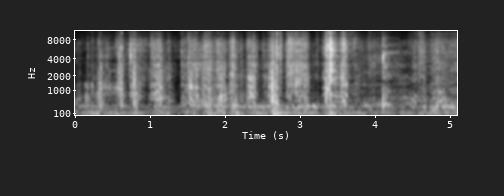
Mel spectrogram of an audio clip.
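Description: Scissors cutting through layered paper napkins, crisp snips and crinkles close by and fairly quiet, with brief pauses between cuts.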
